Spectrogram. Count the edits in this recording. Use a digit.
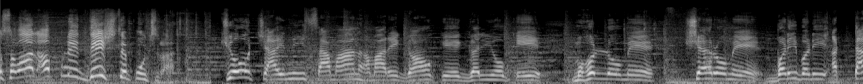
1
